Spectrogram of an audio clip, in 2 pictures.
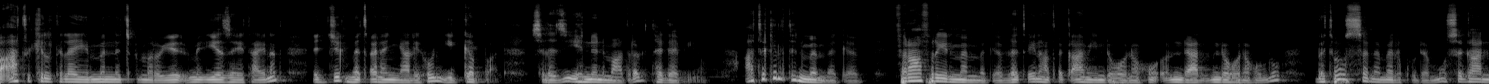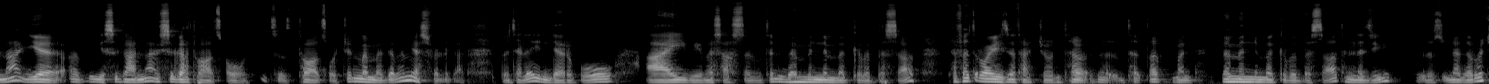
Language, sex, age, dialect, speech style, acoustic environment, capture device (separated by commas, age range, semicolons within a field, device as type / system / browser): Amharic, male, 25-34, Ethiopia - Addis Ababa, excited, silence, mobile / Linux / Chrome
